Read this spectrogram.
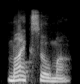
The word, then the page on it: myxoma: Indian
